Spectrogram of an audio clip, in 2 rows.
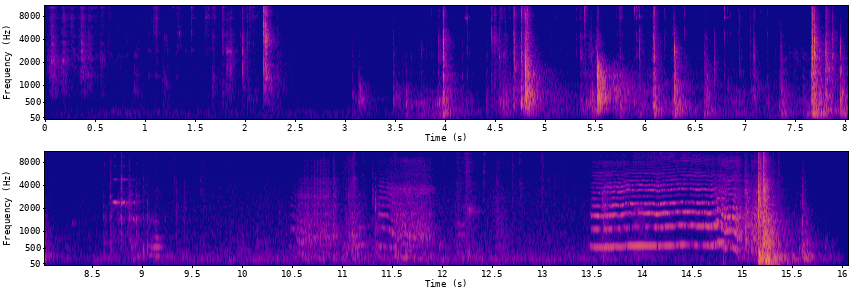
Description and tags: Key unlocks a squeaky door, the door opens and gets closed 2
A key is placed into a metal keyhole of a wooden door. The key is turned once and the squeaky door unlocks. You hear a slight echo as the door lock opens. afterwards the door is closed.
